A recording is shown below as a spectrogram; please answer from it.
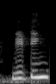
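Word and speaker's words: knee: घुटनों को ठीक है निटिंग कहते हैं बुनना रैप होता है लपेटना नी घुटनों को कहते हैं नी में एन का साउंड आ रहा है के का नहीं आएगा तो दिस इज अ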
